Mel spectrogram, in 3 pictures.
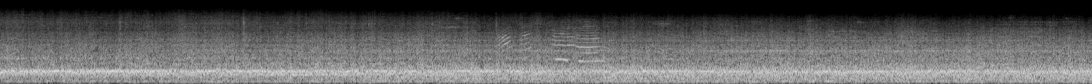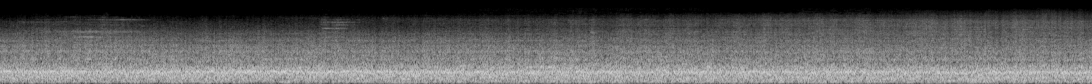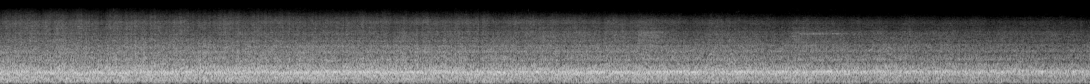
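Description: A train running steadily along the track, giving a continuous even running noise with a steady mid-pitched hum.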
